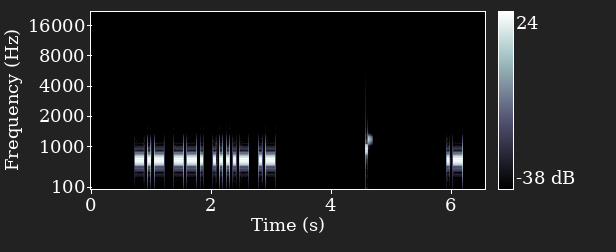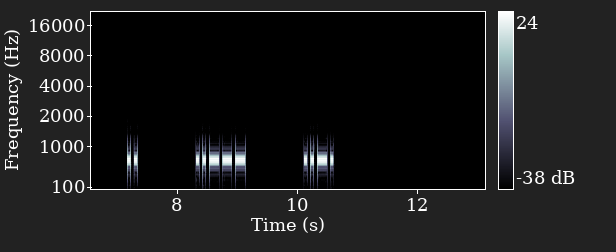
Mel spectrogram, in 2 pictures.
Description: Morse code, heard as a keyed tone, about 22 wpm, spaced as for 11 wpm, 700 Hz. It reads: KG4A AI2F
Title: USA Call Signs - 4 Characters - 6x Character Spacing - 22wpm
